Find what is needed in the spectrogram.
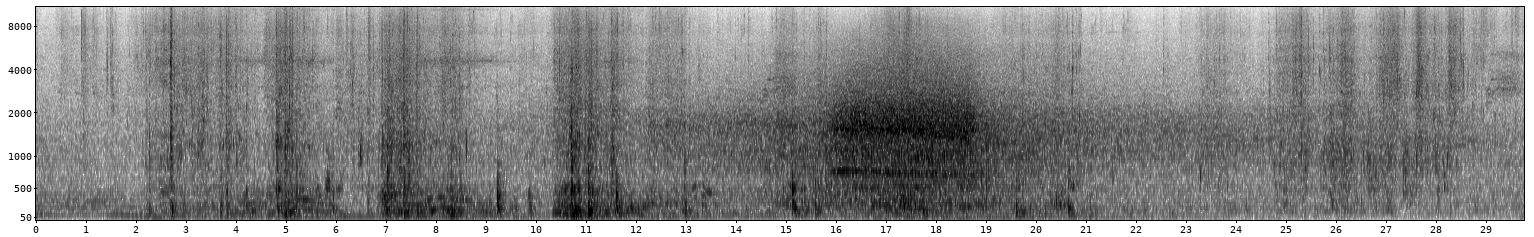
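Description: Shallow river water splashing and sloshing as a person wades in with the red float of a submersible pump, with scattered knocks. About sixteen seconds in, a louder hiss with a steady whine lasts about three seconds.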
